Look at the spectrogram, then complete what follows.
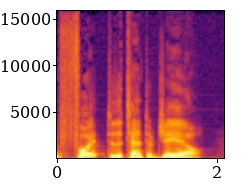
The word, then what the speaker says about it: Jael: Sisera fled away on foot to the tent of Jael, or if you want to say it right, Yale. Okay, it sounds like Yale University.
